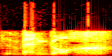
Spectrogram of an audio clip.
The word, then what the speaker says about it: Van Gogh: the Dutch pronunciation is Van Gogh.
